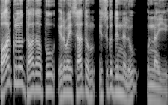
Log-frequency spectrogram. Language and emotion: Telugu, neutral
